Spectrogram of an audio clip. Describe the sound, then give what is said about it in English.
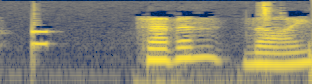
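A single short, clear telephone keypad beep sounds at the start as a number is dialed, followed after a brief pause by a voice saying the number dialed is not in service. “The number you dialed is not in service.”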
